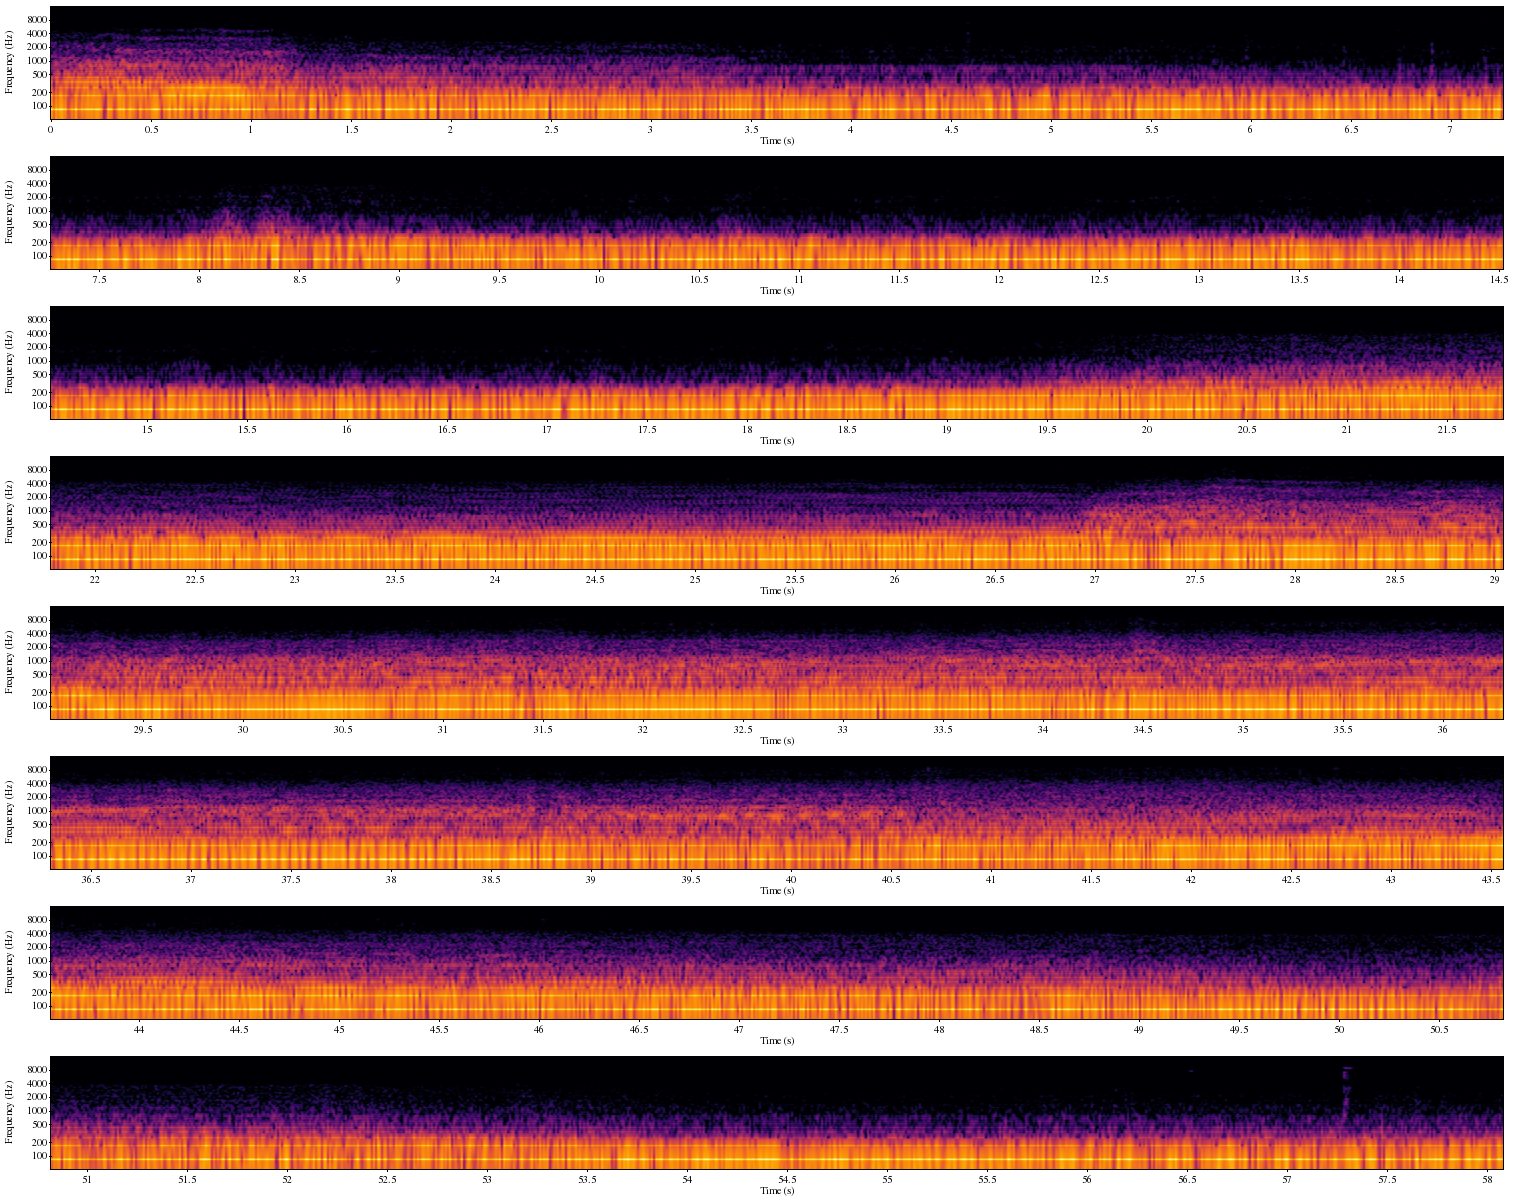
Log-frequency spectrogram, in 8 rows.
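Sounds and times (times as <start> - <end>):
drag car engine revving: 0.0 - 11.8, 18.1 - 54.7.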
